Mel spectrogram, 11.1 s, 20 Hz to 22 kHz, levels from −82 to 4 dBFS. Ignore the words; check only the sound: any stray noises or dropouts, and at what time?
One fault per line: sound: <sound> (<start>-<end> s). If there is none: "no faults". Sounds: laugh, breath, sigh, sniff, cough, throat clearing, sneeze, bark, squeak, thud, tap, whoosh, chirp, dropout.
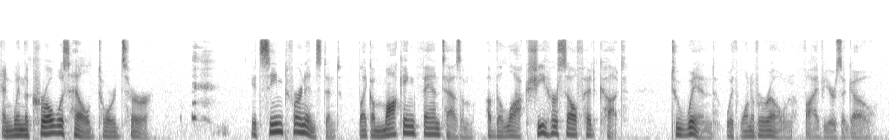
sound: laugh (2.2-2.9 s)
